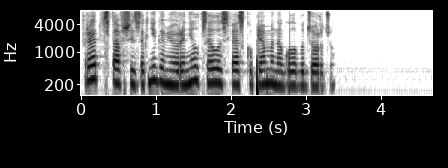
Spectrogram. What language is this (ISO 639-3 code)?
rus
